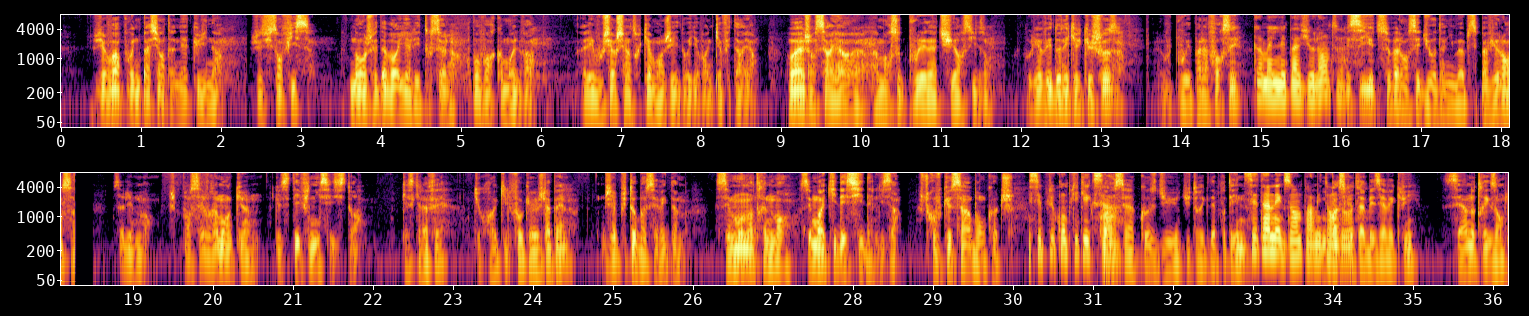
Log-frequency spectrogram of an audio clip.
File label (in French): Doublage Voix off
